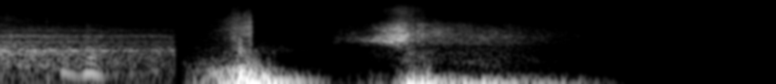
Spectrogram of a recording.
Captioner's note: swooshing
